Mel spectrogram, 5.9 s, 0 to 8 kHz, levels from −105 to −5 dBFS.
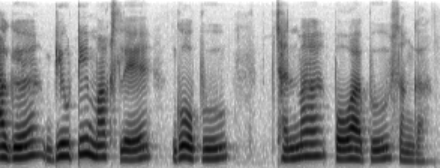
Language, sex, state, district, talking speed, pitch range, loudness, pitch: Wancho, female, Arunachal Pradesh, Longding, 110 wpm, 170-210 Hz, -16 LUFS, 190 Hz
